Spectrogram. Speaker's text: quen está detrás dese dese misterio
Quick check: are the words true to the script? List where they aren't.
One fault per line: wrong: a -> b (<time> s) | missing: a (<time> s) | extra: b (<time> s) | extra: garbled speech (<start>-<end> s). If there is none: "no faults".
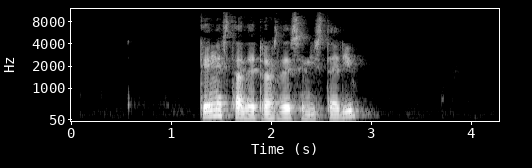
missing: dese (2.3 s)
